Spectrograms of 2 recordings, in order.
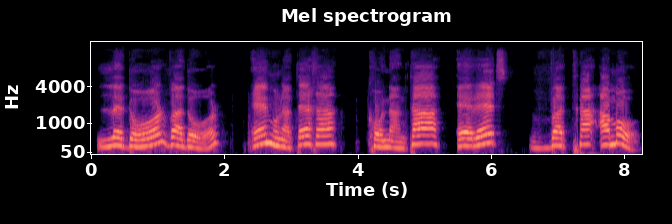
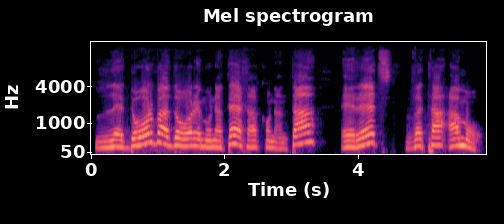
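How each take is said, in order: First: לדור ודור phrase by phrase, with pauses; measured read, a break after ודור, אמונתך, כוננת and ארץ; reading together. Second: לדור ודור run on fluently into אמונתך כוננת; rolling off the tongue. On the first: Teacher leading the class reading together, לדור ודור in separated words. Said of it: "So let's read it together". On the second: Teacher repeating the sentence with the class, אמונתך כוננת flowing smoothly. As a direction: join אמונתך כוננת quickly, then ארץ ותעמוד in one go. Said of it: "rolls right off the tongue". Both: Shown as a demonstration.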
